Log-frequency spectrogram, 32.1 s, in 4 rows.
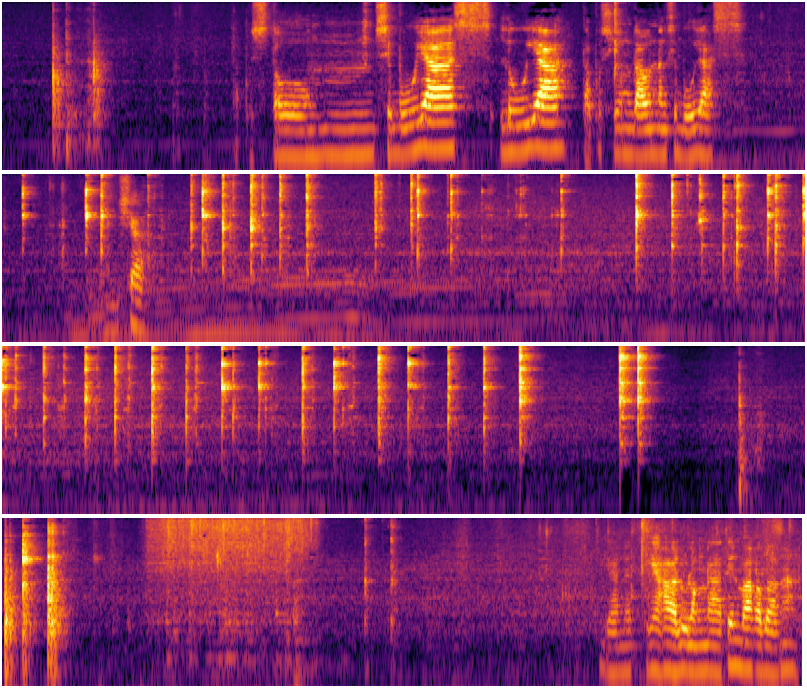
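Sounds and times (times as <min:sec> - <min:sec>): metal spoon scraping dish: 0:08.1 - 0:20.6.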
